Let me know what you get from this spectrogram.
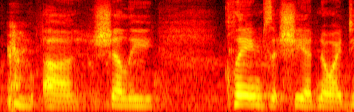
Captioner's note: clears throat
